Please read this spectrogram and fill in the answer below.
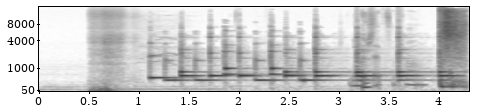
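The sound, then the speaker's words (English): A phone ringtone plays a loud, melodic run of many bright, evenly spaced notes that rise and fall in a repeating tune, with no one speaking. “No, that's a phone.”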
